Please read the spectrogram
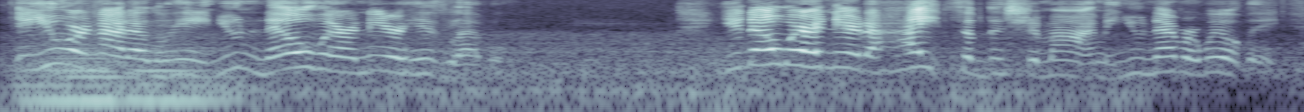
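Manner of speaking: loud, fast scolding of the devil; loud denunciation. Real, not acted. Preacher scolds the devil before the crowd, loud and fast. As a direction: tell the devil off with force.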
